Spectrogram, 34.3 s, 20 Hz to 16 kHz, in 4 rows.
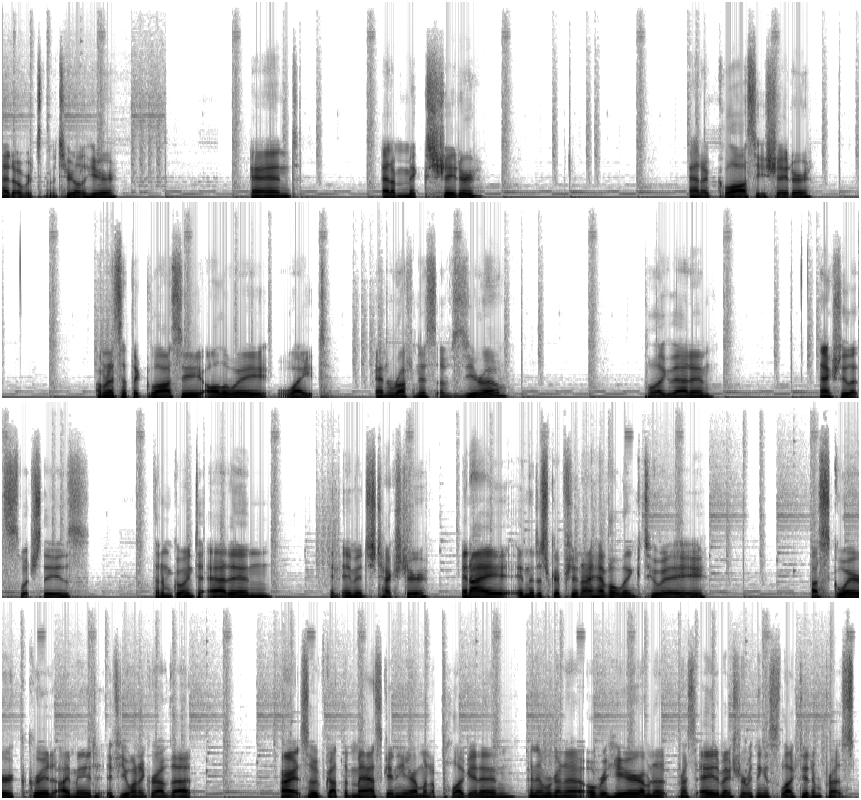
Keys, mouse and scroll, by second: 2.7 shift+a, 5.7 shift+a, 10.3 click, 12.1 click, 14.2 click, 15.7 click, 18.3 shift+a, 23.3-27.6 middle drag, 28.5-29.8 middle drag, 29.8-30.5 drag, 31.1 a, 31.6 a, 33.9 s.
